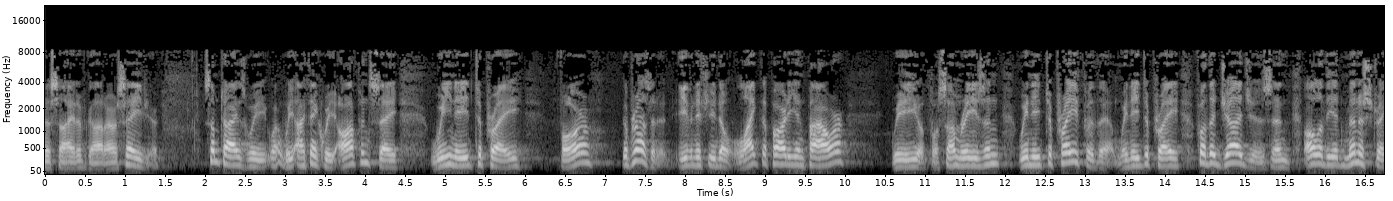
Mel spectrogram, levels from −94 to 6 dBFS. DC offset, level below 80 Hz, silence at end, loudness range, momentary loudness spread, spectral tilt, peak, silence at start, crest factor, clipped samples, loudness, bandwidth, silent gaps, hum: under 0.1%; -68 dBFS; 0 s; 2 LU; 8 LU; -4.5 dB/octave; -4 dBFS; 0 s; 16 dB; under 0.1%; -21 LUFS; 8.8 kHz; none; none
